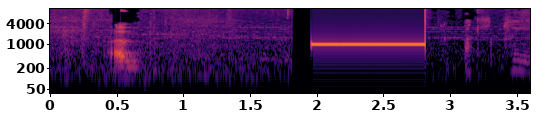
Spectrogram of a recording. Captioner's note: beep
